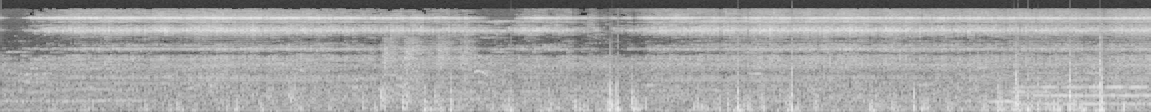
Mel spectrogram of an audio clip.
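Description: Electric local train running at speed, heard from its open doorway: a rumble with wheels clattering over the rail joints, getting louder as it goes. About ten seconds in, a steady pitched tone joins in.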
